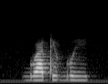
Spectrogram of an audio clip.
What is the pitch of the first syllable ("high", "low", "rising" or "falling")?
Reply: high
